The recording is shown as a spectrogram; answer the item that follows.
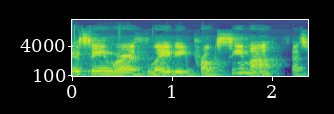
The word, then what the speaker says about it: Proxima: In the beginning of the scene with Lady Proxima, that's how you say her name, before Han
